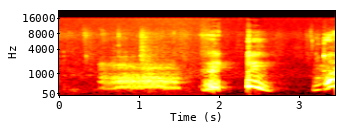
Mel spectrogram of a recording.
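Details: Miniature Schnauzer puppies, 4 and 6 weeks old: a low rumbling growl for about a second, then short harmonic yelping barks with falling pitch.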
